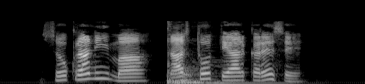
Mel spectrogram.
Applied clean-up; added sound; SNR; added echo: none; Thump, thud; 14 dB; none.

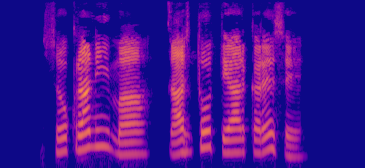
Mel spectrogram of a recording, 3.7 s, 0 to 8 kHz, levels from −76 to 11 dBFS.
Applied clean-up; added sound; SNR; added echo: neural mask model Resemble Enhance denoiser.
